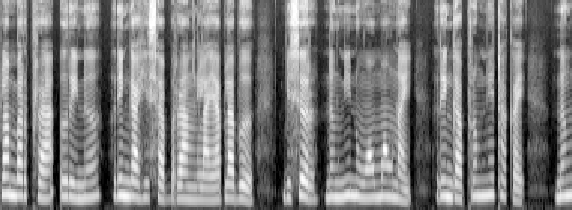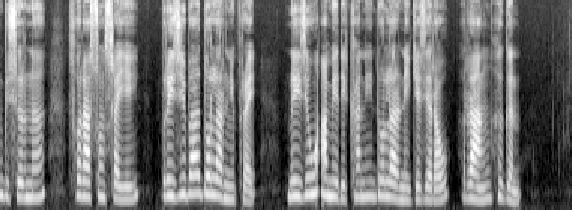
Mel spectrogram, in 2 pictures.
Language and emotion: Bodo, neutral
